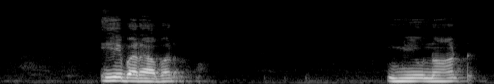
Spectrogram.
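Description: A man speaks calmly and loudly nearby.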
